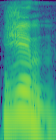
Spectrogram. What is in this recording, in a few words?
"rhm4", taiwanese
